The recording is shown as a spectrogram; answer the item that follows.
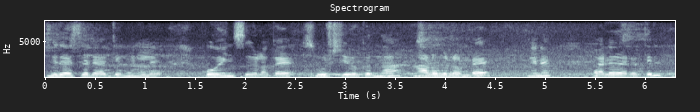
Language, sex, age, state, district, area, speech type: Malayalam, female, 60+, Kerala, Kottayam, rural, spontaneous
